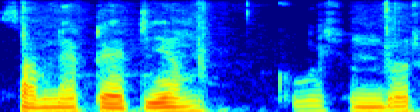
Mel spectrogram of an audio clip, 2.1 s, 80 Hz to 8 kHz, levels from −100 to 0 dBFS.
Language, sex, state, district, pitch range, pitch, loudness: Bengali, male, West Bengal, Purulia, 110-130 Hz, 115 Hz, -26 LUFS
